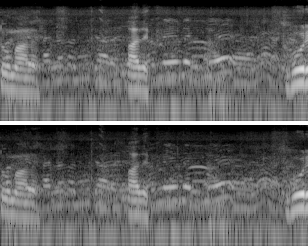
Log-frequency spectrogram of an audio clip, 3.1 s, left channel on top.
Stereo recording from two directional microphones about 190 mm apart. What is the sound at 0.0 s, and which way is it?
Speech, 5° left (ahead or behind).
